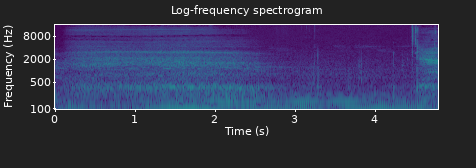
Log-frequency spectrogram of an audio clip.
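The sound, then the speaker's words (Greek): One deep breath drawn in and slowly let out, a long soft airy hiss that swells and fades over several seconds, heard alone with no talk. “πάρε μια βαθιά εισπνοή και εκπνοή”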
